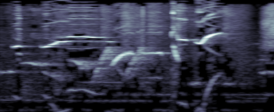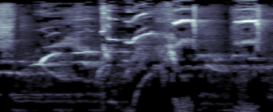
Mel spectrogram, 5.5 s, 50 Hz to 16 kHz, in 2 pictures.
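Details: Oriental magpie-robin of the Sumatran kacer form practising the fighting-style song indoors while bird contests are suspended for Covid-19; quick looping whistles and upslurred notes mixed with harsh clicks, delivered in a busy, uneven rhythm.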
